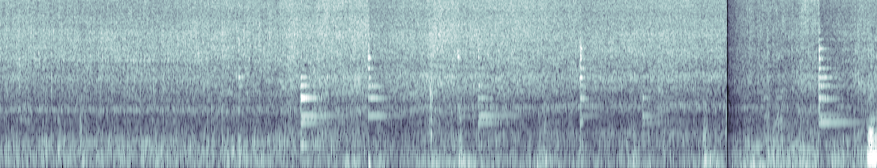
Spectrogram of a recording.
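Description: Biryani tempering of chillies and tomato sizzling and frying loudly in a pan, a dense continuous crackle with scraping stir strokes and clinks from a utensil, close and alone without speech.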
